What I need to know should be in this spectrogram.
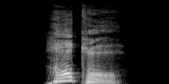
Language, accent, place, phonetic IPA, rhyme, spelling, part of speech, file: German, Germany, Berlin, [ˈhɛːkl̩], -ɛːkl̩, häkel, verb, De-häkel.ogg
- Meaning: inflection of häkeln: 1. first-person singular present 2. singular imperative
